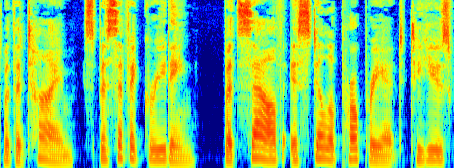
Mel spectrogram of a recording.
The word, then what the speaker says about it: salve: Greet people with salve in neutral situations. Pronounce salve as sal, ve.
